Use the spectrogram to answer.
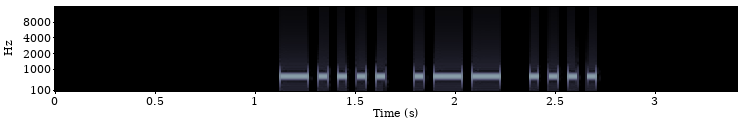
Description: Morse code, heard as a keyed tone, about 25 wpm, 700 Hz. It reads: 6WH
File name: Three Letter-Number Combinations - 25wpm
